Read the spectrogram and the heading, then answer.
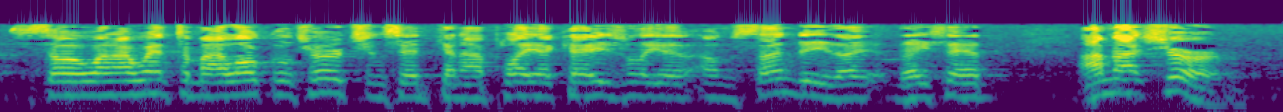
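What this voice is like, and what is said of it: Central Texas accent. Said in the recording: “you can tell by my accent, I'm not from the local area. I'm from Central Texas.”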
